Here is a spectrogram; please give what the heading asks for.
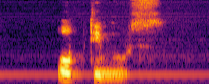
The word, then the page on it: good: /ˈɡʊd/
